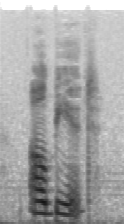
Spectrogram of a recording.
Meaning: Although, despite (it) being
- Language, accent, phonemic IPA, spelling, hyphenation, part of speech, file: English, General American, /ɔlˈbi.ɪt/, albeit, al‧be‧it, conjunction, En-us-albeit.ogg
